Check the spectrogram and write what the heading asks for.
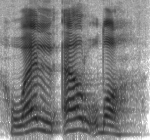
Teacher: The ra sakin preceded by a fatha is full. The da as well is full.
